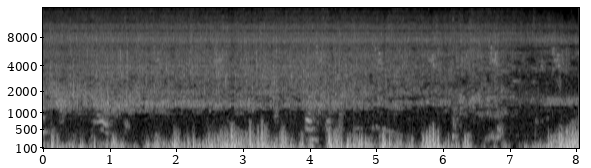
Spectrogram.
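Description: Water for washing dishes pours and gushes steadily for several seconds, running beneath people talking throughout.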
